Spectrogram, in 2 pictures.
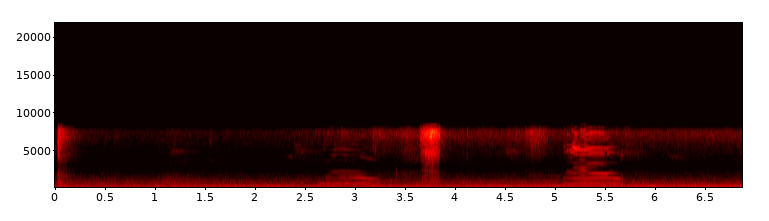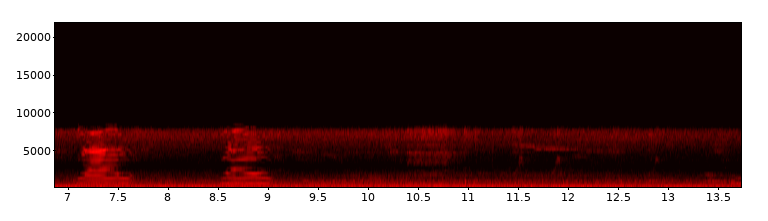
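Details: Rescued street kitten calling with a series of short, high meows, each a slightly bent, falling note, spaced a couple of seconds apart over a low, steady indoor hum.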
